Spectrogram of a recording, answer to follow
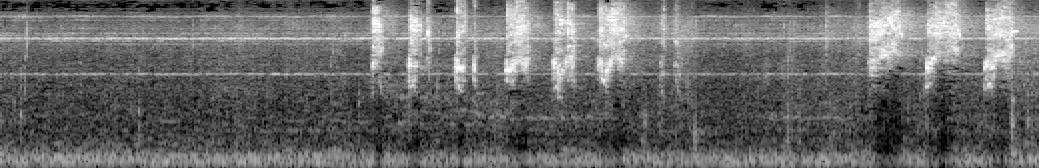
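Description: Baby macaque giving short, high-pitched squeals: a quick run of about six from about two seconds in, then a few more near the end. A steady high-pitched whine continues underneath.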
